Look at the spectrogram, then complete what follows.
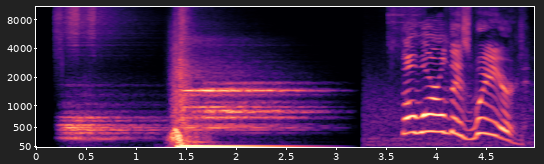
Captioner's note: ice age throwback whoosh bc we were FREEZING while we shot this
